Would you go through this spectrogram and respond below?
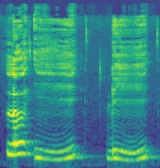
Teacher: I ni basson à un son unique le le ou latéral. Ici la pointe de la langue bloque l'air au centre de la bouche mais l'air s'échappe librement sur les côtés de la langue.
